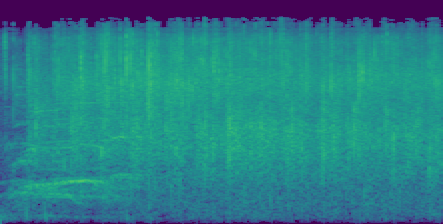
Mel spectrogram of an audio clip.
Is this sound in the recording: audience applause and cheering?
yes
